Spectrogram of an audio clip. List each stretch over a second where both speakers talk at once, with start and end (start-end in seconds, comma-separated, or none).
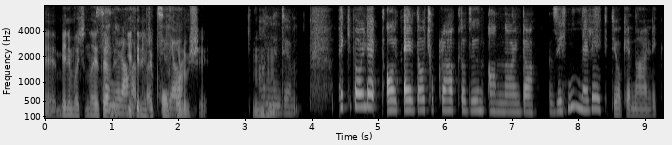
0.7-2.1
